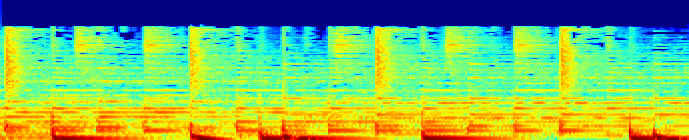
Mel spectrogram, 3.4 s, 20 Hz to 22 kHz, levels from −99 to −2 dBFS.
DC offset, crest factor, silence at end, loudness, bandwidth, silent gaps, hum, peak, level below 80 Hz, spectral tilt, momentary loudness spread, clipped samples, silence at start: under 0.1%; 12 dB; 0 s; -14 LUFS; 11.5 kHz; none; none; 0 dBFS; -12 dBFS; -5 dB/octave; 6 LU; under 0.1%; 0 s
